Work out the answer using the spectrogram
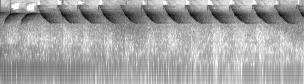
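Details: Singing canary performing the 'satu titik' single-note style: a steady run of identical high, bright, rising-then-falling whistled notes, about three per second, with faint low hum in the background.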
